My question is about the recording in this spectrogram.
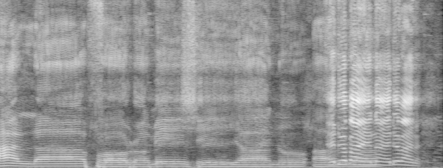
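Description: A man chanting in long held notes into a handheld microphone.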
